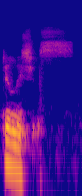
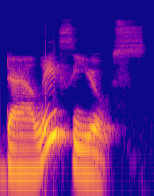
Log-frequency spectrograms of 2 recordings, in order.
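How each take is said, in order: First: "delicious" as di-LISH-us; correct "delicious". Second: "delicious" as deh-lee-see-yoos; slow, mispronounced "delicious", every letter sounded; wrong spelling pronunciation. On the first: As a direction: say "delicious" with a sh sound. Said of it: "but delicious". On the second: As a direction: drag out "delicious" with an s, not sh. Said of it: "It's not delicious". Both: Shown as a demonstration.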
